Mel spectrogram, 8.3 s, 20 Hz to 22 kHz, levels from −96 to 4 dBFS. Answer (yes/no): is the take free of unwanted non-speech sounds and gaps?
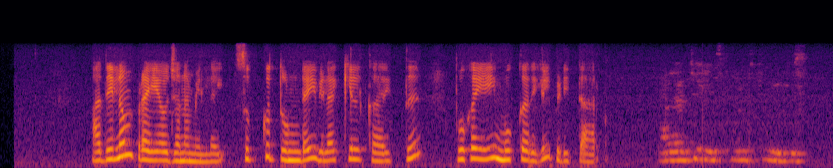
no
